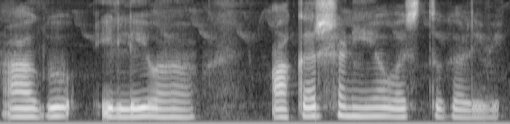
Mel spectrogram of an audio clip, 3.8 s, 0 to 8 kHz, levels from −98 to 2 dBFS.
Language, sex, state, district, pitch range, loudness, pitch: Kannada, female, Karnataka, Koppal, 190-205 Hz, -16 LUFS, 195 Hz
